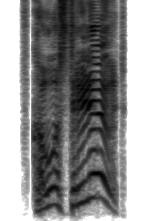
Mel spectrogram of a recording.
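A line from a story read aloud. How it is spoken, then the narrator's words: Shouting. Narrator (Russian): закричал Никита Псов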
